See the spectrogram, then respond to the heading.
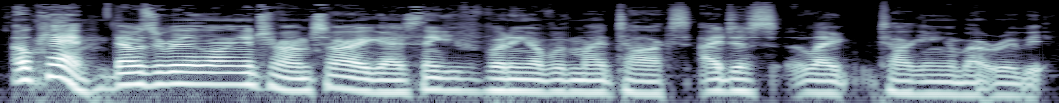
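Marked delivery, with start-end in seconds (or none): none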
